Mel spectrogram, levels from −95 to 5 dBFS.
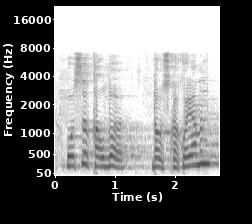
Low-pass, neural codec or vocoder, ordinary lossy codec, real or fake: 7.2 kHz; none; MP3, 64 kbps; real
